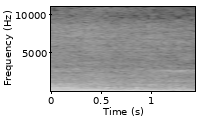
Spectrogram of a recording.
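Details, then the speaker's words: Suzuki Lets scooter after repair, clutch shoes and bearing greased under the side cover: smooth even exhaust drone rising and settling with throttle, no knocks or rattles; engine noise fixed. "पूरा कुछ problem नहीं सावन पूरा ठीक हो गया तो अ ये देखिए पूरा सही है कुछ दिक्कत नहीं"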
